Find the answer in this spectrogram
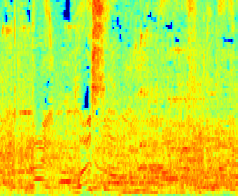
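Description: Basketball game sounds in a gym: sneakers squeaking on the hardwood court, with short gliding squeaks and a sharp click about a second in, over steady crowd and player voices in the hall.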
